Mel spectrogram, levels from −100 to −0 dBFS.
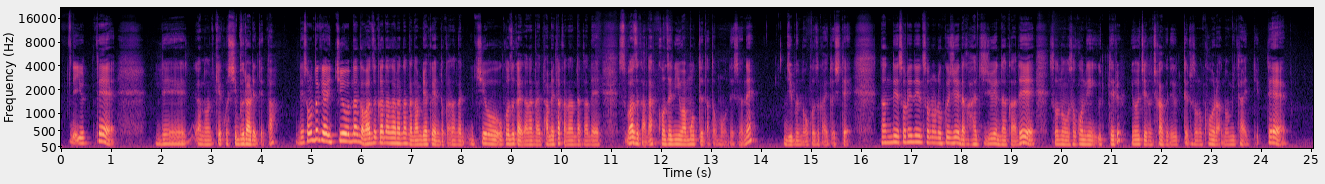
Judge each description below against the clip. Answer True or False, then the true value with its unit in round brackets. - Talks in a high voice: False (125 Hz)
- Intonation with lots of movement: False (4.8 semitones)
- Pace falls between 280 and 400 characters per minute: True (325 characters per minute)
